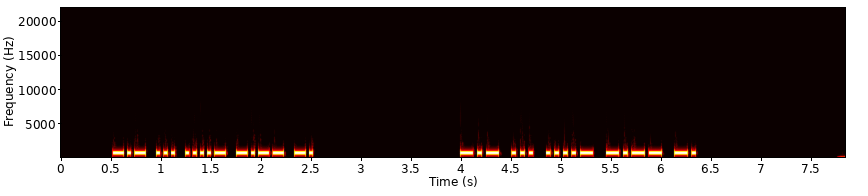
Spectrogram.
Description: Morse code, heard as a keyed tone, about 33 wpm, 700 Hz. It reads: KS4YN KS4YN
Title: Speed Racing - USA 2x2 Call Signs 28wpm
